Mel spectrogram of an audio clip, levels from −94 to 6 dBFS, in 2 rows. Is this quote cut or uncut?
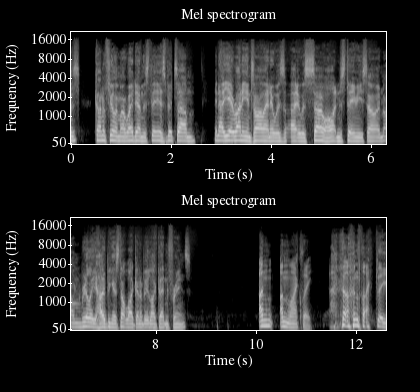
uncut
